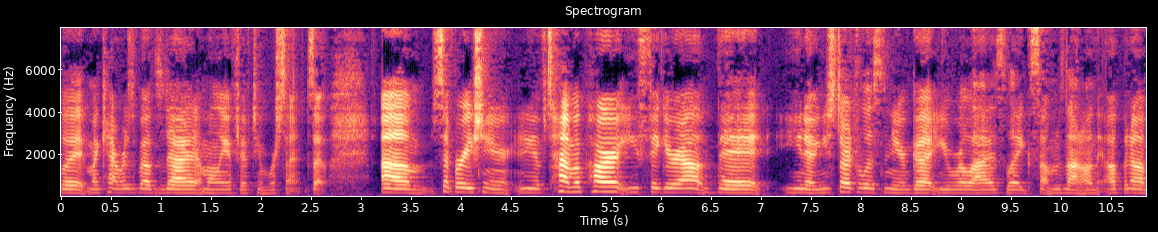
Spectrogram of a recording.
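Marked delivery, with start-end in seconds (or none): 0.0-2.5 fast, hurried, rushed speech. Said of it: "I'm sorry I'm talking fast".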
